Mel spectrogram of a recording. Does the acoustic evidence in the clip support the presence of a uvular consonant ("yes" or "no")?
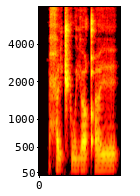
yes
